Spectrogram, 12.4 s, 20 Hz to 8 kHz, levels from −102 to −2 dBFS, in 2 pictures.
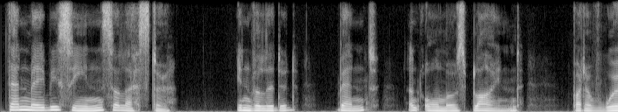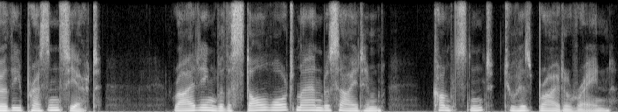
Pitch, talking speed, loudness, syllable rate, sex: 155 Hz, 125 wpm, -18 LUFS, 4.7 syllables/s, female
